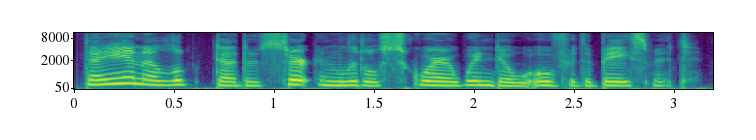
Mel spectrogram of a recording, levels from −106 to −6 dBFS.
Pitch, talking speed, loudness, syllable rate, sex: 235 Hz, 205 wpm, -16 LUFS, 6.5 syllables/s, female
